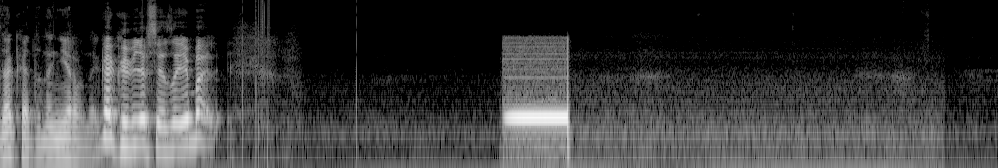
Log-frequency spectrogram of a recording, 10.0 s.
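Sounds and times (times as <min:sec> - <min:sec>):
speech: 0:00.0 - 0:02.7
telephone busy tone: 0:05.0 - 0:05.7.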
